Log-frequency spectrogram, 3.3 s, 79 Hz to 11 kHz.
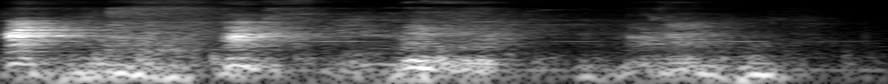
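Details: Foster Rhodesian Ridgeback puppies on their second day, giving a run of yipping, whimpering barks in four rough bursts about every 0.8 seconds, with low rumbling beneath and a faint steady hum in the background.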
